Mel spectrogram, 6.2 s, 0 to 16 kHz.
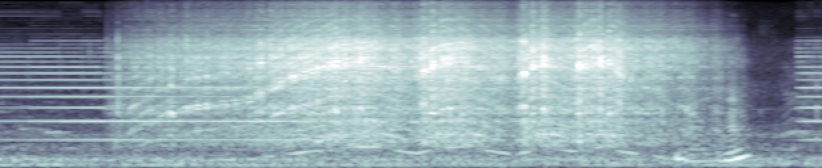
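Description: A WPL D64-1 RC truck motor runs at half throttle, a thin electric whine rising in pitch and holding steady for several seconds before cutting out, close and fairly faint.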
